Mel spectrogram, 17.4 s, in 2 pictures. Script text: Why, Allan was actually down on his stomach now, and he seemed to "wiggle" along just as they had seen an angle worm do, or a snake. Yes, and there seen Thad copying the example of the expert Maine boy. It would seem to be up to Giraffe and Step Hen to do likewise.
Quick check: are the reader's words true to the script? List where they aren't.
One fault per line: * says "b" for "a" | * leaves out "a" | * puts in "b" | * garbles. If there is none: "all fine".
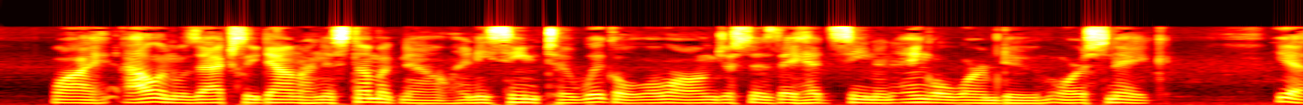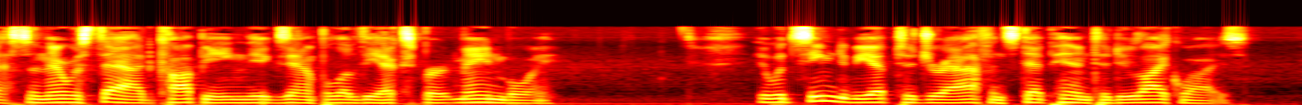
* says "was" for "seen"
